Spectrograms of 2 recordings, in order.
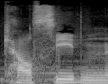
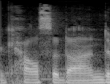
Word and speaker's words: Chalcedon: It's interesting, classical Christian theology and the Council of Chalcedon or Chalcedon, depending on how you want to pronounce that word, held that Jesus was fully God and fully human.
